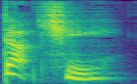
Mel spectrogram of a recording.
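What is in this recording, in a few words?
"duchy", British English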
